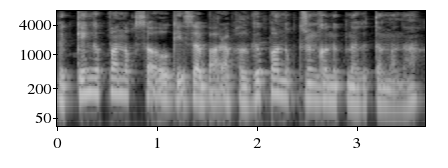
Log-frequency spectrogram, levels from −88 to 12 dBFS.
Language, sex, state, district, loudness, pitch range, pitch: Garo, male, Meghalaya, South Garo Hills, -18 LUFS, 110-150 Hz, 125 Hz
